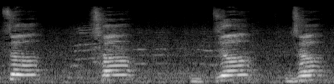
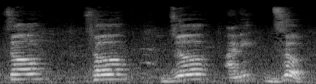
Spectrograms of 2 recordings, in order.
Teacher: बघा एकदा उच्चार करून, च, छ, ज आणि झ. तर या 4ही व्यंजनाचा उच्चार करताना टाळूचा तर संपर्क होतोच, परंतु थोड्याफार प्रमाणात दाताचा सुद्धा संपर्क होतो. त्यामुळे या 4 वर्णाला काय म्हटलं जातं तर दंत तालव्य वर्ण सुद्धा म्हटलं जातं.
